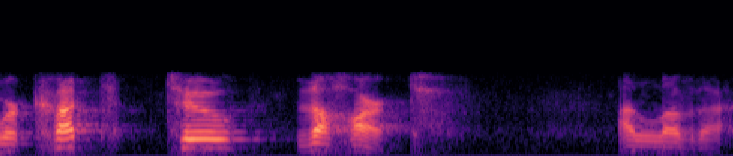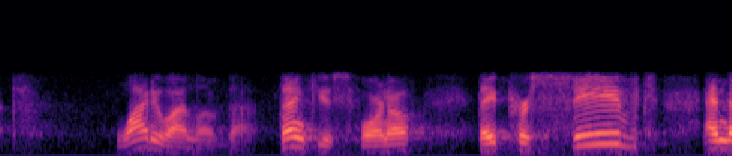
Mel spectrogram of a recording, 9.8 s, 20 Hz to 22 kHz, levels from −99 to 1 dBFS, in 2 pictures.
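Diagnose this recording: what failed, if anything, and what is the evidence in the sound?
At the codec stage, the speech went through an AMR narrowband mobile codec for its whole length. Nothing passes above 3.7 kHz, and the line band runs from 300 Hz to 3.6 kHz. The few coded pulses per subframe leave a buzzy, synthetic quality that fits a low mode near 8 kbps.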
